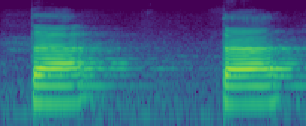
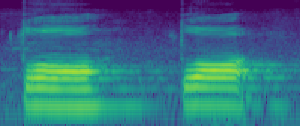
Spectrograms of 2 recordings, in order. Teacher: تا تو آواز ایک جیسی ہے، بس ایک کو باریک پڑھنا ہے دوسرے کو موٹا پڑھنا ہے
